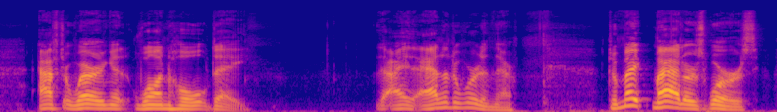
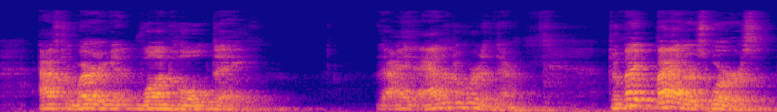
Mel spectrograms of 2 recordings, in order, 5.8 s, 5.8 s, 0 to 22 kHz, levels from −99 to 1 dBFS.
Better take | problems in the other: first | off-mic speech; far // room echo; slight; dies away in 0.6 s

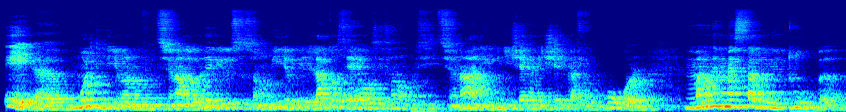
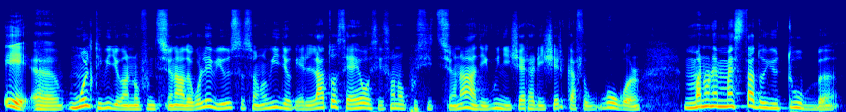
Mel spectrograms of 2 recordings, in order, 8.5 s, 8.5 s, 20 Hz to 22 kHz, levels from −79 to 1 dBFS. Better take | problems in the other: second | off-mic speech; far // room echo; strong; dies away in 0.7 s

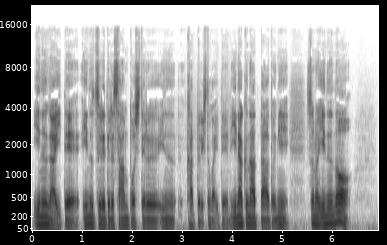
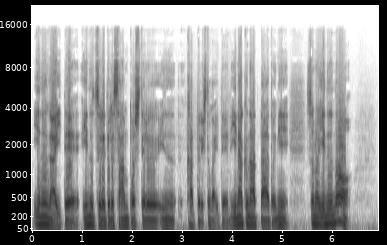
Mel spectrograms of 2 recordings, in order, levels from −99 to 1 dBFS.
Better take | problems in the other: first | distortion; slight; 8% of the sound clipped

